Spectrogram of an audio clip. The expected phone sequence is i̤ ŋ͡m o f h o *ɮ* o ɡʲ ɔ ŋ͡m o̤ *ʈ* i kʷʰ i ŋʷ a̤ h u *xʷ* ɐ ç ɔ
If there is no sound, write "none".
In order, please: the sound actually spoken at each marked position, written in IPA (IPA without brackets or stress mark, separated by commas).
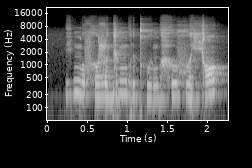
ɮ, ɾ, xʷ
